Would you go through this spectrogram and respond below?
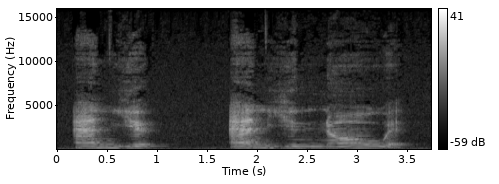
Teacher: the d for and we don't pronounce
